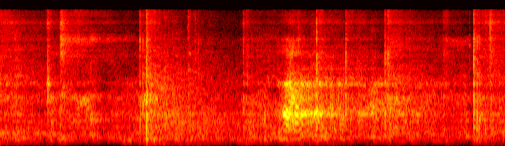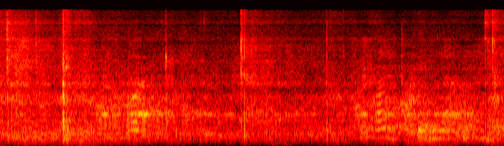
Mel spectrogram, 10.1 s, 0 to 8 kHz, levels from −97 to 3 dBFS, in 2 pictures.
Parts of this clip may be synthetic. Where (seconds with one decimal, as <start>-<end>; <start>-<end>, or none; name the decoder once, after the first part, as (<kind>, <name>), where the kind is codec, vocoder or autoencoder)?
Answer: 0.0-1.6 (codec, SNAC); 2.4-10.1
